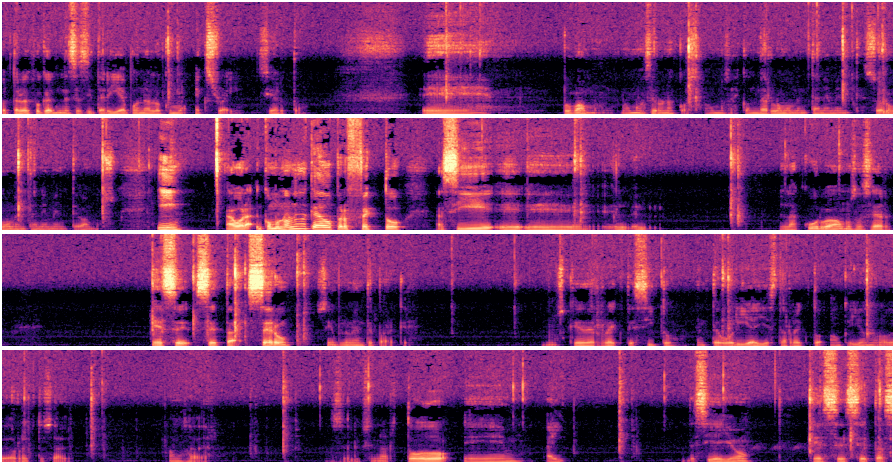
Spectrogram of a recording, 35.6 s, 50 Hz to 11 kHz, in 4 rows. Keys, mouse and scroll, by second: 1.7 Tab, 4.5 Tab, 4.7 right click, 5.8-6.5 scroll down 2, 6.9 h, 7.3 scroll up 2, 8.1 right click, 8.5 shift+right click, 9.1 shift+Tab, 9.5 shift+scroll up 2, 10.0 shift+right click, 13.7 click, 14.7 KP_1, 16.2 b, 16.8 click, 19.3 s, 19.7 z, 20.2 KP_0, 20.8 KP_Enter, 21.9 scroll down 2, 22.3 click, 23.0 scroll up 2, 23.1 scroll down 2, 23.5-24.7 drag, 25.1 KP_1, 25.5-26.0 scroll up 2, 26.5 scroll up 3, 27.7 a, 29.5 b, 29.9 click, 31.9 click, 32.9 b, 33.4 click, 34.8 s, 35.3 z, 35.5 KP_0.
